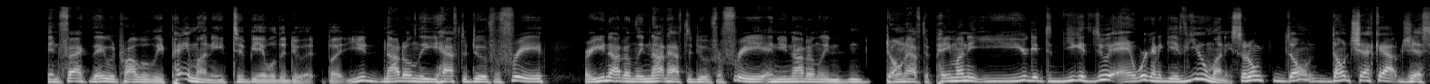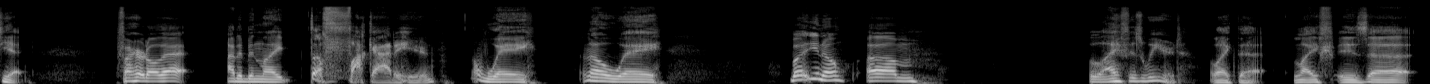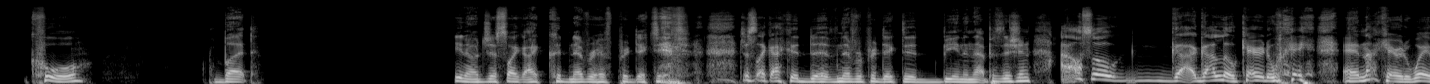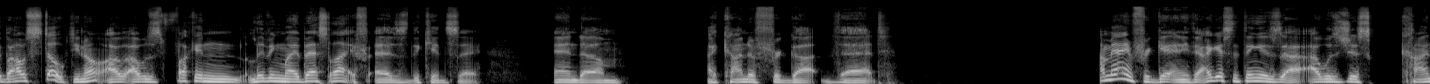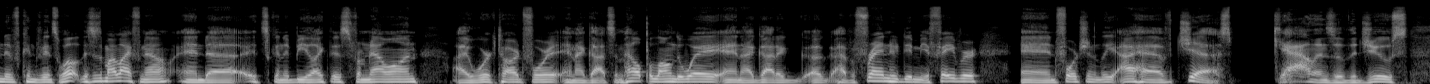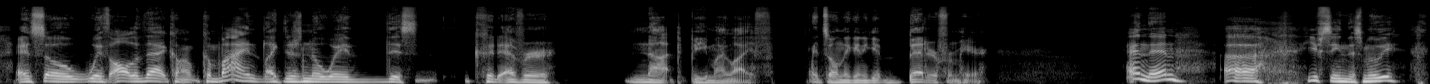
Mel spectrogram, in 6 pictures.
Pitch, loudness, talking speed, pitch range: 125 Hz, -21 LUFS, 180 wpm, 105-145 Hz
